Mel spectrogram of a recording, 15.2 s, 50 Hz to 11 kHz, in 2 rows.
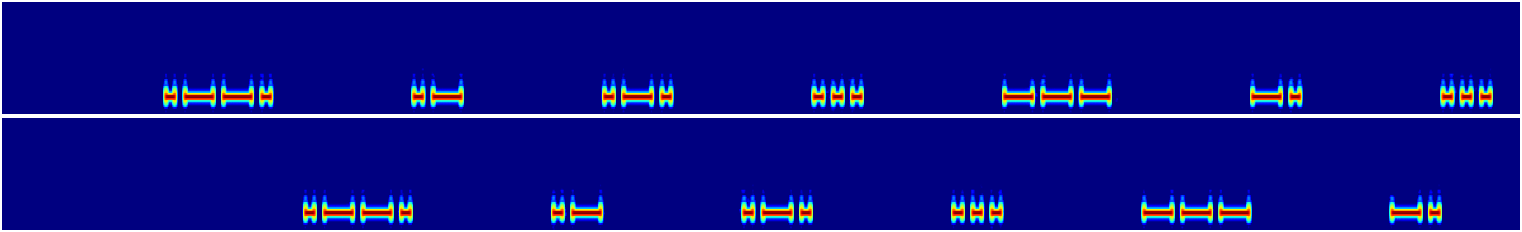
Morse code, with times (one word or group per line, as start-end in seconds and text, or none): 0.8-7.5 PARSONS
9.1-14.8 PARSON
